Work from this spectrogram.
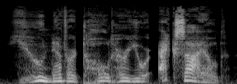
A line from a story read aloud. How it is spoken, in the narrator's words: she hissed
